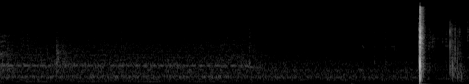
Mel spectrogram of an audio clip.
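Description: An Air Arms S510XS Stealth Carbine .177 air rifle fires a JSB pellet: one sharp, loud crack after near-silence, followed a moment later by a fainter secondary snap.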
